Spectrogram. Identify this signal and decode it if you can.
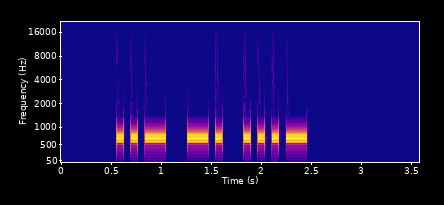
Morse code, heard as a keyed tone, about 17 wpm, 700 Hz. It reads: UNV
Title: USA Call Sign Postfixes - 3 Letters 17wpm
